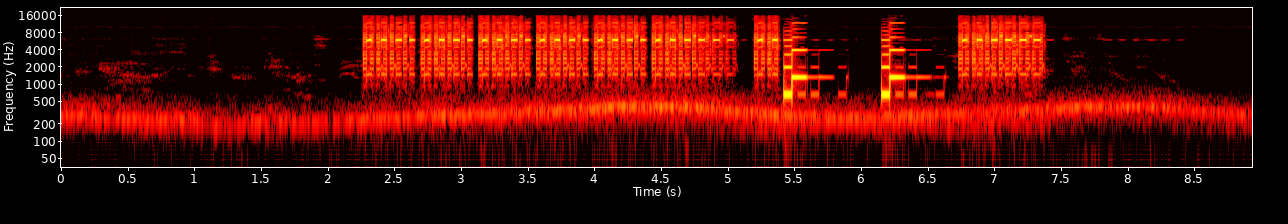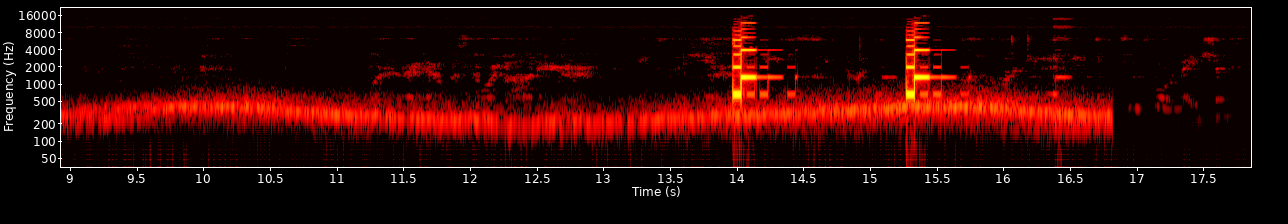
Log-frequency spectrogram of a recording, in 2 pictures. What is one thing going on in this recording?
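A low, wavering game tune drones in the background.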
